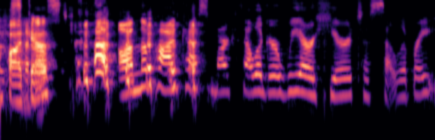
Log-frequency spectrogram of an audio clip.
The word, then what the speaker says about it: Seliger: On the podcast, Mark Celiger, we are here to celebrate you and your longunning relationship, established professional relationship with our girl.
